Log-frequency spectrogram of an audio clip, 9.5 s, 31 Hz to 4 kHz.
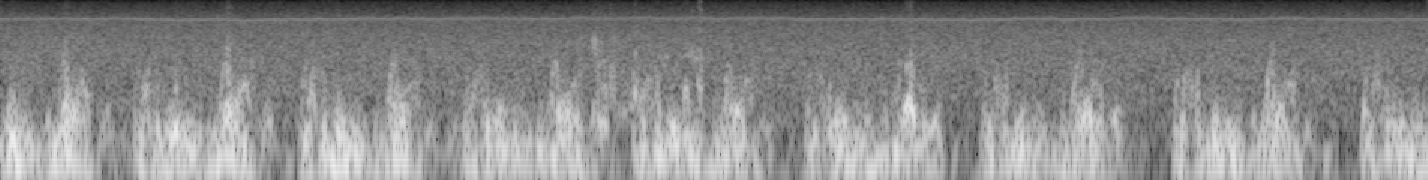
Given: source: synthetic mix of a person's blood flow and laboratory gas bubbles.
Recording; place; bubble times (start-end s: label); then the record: Doppler ultrasound of blood flow; precordium
3.93-4.70 s: bubbles
From the record:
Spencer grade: 1 (occasional bubble signal discernible with the cardiac motion signal, with majority of cardiac periods free of bubbles); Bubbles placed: only in the low amplitude regions of the cardiac cycle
